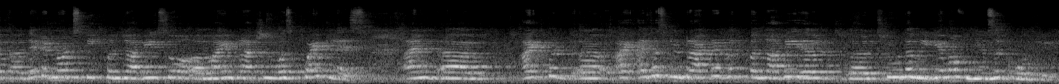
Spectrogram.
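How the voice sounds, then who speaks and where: A woman from India with an Indian English accent, whose first language is Hindi, giving an in-house teacher training talk with many halting fillers and restarts. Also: high voice, warm tone, slight background noise. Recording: echoey hall from far off, dull.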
